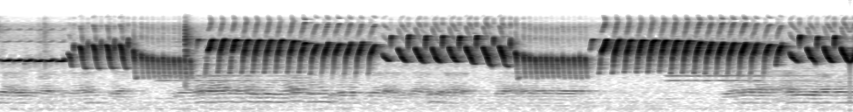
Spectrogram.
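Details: Taiwan canary singing vigorously: loud, continuous song of rapid high trills, each burst of fast repeated notes sliding in pitch before switching to a new trill type, with brief steady whistled notes between.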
